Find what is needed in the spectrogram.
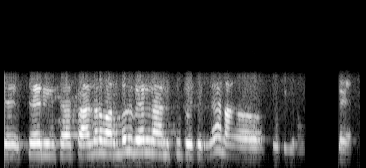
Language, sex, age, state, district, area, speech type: Tamil, female, 45-60, Tamil Nadu, Tiruchirappalli, rural, conversation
